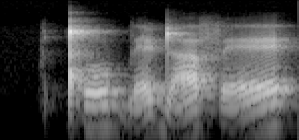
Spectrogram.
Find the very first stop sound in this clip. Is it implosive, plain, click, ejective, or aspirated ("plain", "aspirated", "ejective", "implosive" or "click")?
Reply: click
